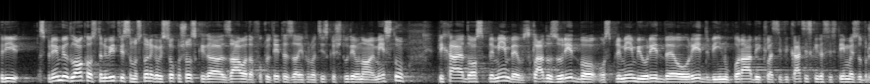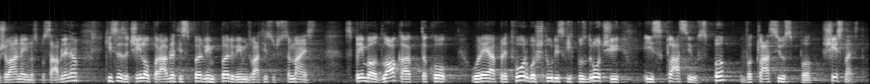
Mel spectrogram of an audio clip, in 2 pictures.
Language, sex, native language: Slovenian, male, Slovenian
